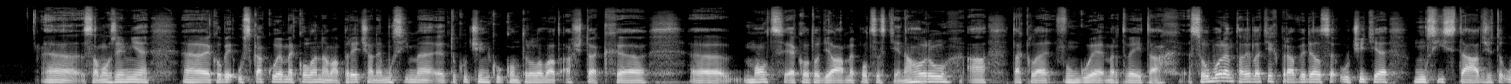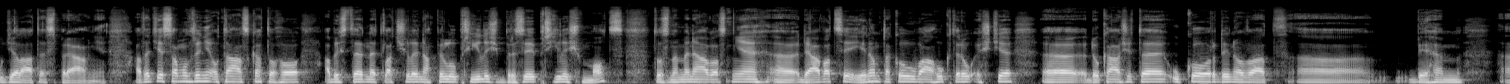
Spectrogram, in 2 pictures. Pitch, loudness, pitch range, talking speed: 110 Hz, -13 LUFS, 100-120 Hz, 125 wpm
